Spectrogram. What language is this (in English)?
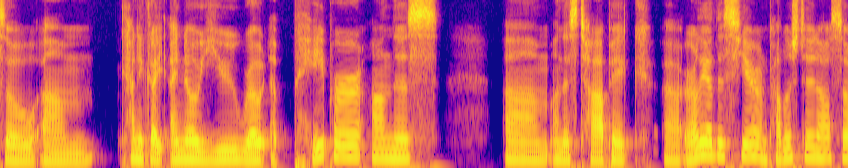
English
